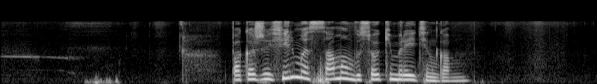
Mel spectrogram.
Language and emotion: Russian, neutral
